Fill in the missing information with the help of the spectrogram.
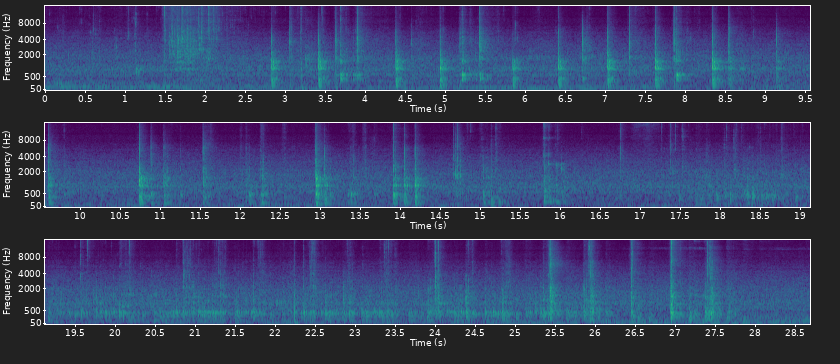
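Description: Pukis batter being mixed in a plastic bucket. First come sharp clicks and knocks, about two a second, as a whisk strikes the bucket while liquid is poured in and stirred. In the second half a wooden paddle churns the thick batter with a steadier noise and knocks against the bucket.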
